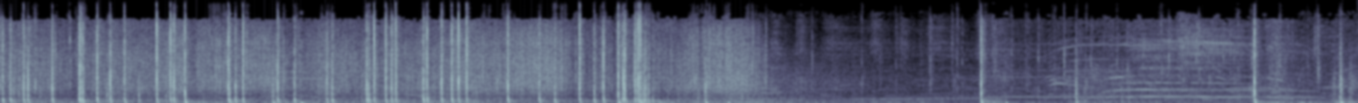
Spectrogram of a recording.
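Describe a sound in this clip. Fireworks crackle and bang rapidly overhead.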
